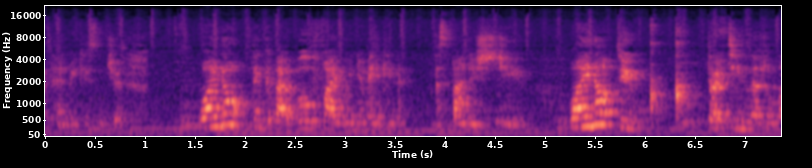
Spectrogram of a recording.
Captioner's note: SFX clicking tongue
